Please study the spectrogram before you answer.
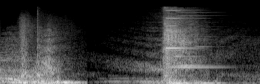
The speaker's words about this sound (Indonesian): Nabrak sesuatu, peluru itu terpelanting jatuh.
